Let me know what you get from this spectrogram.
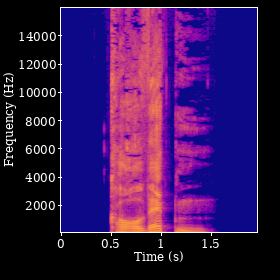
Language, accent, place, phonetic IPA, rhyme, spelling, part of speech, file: German, Germany, Berlin, [kɔʁˈvɛtn̩], -ɛtn̩, Korvetten, noun, De-Korvetten.ogg
- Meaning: plural of Korvette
